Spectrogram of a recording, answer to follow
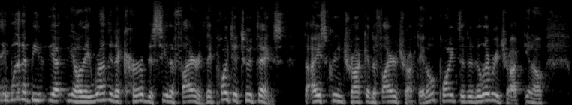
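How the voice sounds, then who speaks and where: Talking fairly quickly with hardly any pauses, a man with a Chicago accent sounds animated, using a high pitch and ordinary pitch variation. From South Side Chicago. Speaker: fire chief and author. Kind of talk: podcast interview, storytelling.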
